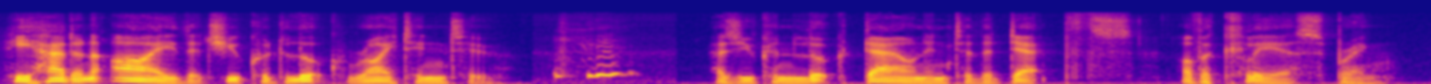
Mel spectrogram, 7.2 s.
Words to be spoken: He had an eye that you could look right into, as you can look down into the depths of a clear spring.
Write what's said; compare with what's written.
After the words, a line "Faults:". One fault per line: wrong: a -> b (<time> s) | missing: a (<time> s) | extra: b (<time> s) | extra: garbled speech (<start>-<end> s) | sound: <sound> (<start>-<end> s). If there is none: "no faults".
He had an eye that you could look right into, as you can look down into the depths of a clear spring.
Faults:
sound: laugh (2.8-3.2 s)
